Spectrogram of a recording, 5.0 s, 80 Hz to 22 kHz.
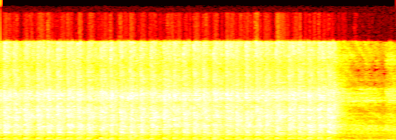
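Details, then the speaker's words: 2014 Dodge Durango 3.6L 4x4 with P0304 cylinder 4 misfire, coil and injector already replaced, cranking; lopsided cranking rhythm with one lighter beat per cycle; low compression, mechanical camshaft issue suspected. "I do want to see if there's like a clear flood I think this is clear flood you can hear the compression as"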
